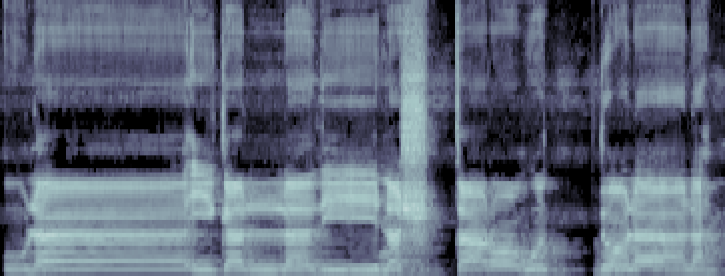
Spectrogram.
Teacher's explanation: hamzatul wasal itu ketika berada di antara dua kata dia enggak terbaca kalau memang dua kata ini mau disambung gitu ya. Kalau tidak disambung maka terbaca ya.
